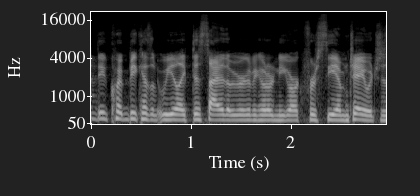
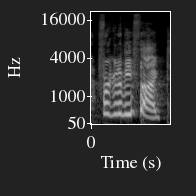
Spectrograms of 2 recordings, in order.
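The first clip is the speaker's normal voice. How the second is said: panicked cry; 12 semitones higher than usual. Retold or imitated. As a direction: panic spilling out at the end. Panic peaks in retold thoughts.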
